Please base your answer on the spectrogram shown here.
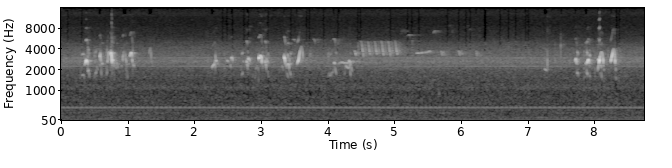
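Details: Ospreys at their Hog Island nest at feeding time, 05.20 on 7 July 2016; scattered sharp chirps in small groups, a short buzzy trill midway, then a final cluster of chirps.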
